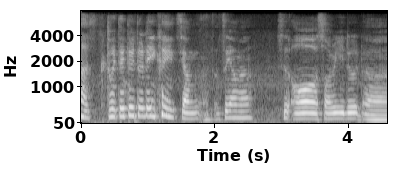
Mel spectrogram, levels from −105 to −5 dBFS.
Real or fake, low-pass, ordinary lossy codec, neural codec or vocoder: real; 7.2 kHz; none; none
